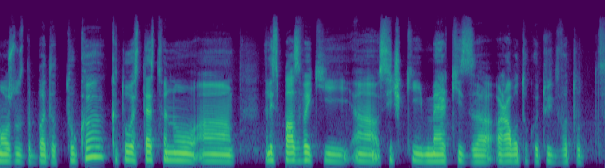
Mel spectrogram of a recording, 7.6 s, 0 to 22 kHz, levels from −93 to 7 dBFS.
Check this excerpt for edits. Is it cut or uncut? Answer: uncut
